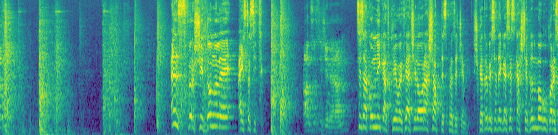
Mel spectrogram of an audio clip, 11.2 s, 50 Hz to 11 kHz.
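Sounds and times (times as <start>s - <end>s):
door opening in a radio drama: 0.0s - 4.3s
speech: 3.8s - 5.4s, 6.2s - 11.1s.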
